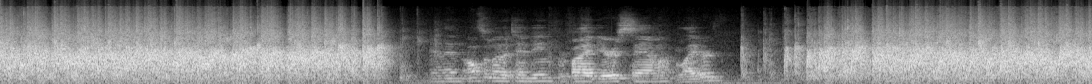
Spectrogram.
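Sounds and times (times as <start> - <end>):
round of applause: 0.0 - 4.0, 7.6 - 10.9
speech: 5.1 - 7.3.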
